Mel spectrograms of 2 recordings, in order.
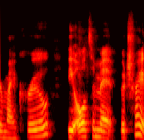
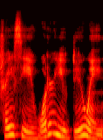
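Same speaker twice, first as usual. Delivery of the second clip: put-on hurt tone, much quieter; 5 dB quieter than usual. Recapping an episode, quoting Mal's line to another character, imitating Mal's hurt voice. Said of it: "you can hear the hurt".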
